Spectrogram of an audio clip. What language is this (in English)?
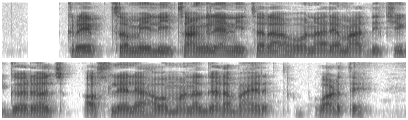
Marathi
